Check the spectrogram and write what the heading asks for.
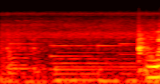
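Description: Milk heating in a steel pot on the stove, a steady sizzling hiss as a ladle stirs it, under background music of held notes that change pitch. A voice comes in near the end.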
